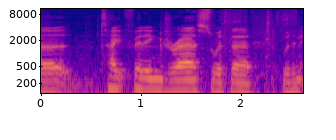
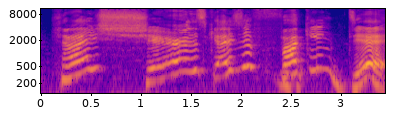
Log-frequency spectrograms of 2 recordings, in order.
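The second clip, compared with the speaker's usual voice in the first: put-on very high, shrill, loud drunk woman's voice; 7 dB louder than usual. A woman in a shared cab speaking up, drunk woman voice. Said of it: "she's drunk".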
